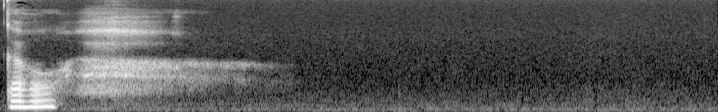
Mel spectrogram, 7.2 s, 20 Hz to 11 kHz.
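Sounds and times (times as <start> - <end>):
speech: 0.1 - 0.9
deep cleansing breath exhaled through the open mouth: 0.7 - 2.8.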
